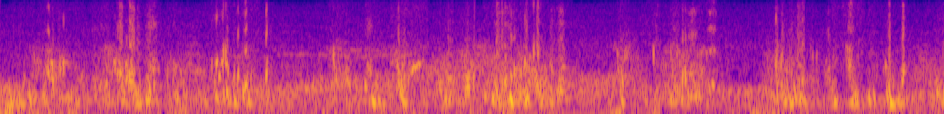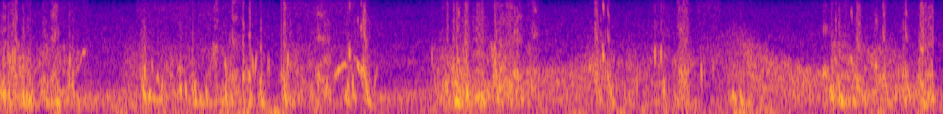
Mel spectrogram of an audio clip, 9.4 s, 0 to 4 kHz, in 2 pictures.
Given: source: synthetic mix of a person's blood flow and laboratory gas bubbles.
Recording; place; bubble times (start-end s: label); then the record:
Doppler ultrasound of blood flow; subclavian vein
0.06-1.39 s: bubbles
1.62-2.38 s: bubbles
2.41-2.87 s: bubbles
3.05-3.62 s: bubbles
3.82-4.58 s: bubbles
4.62-5.17 s: bubbles
5.40-6.62 s: bubbles
6.86-7.44 s: bubbles
7.62-8.54 s: bubbles
8.80-9.44 s: bubbles
From the record:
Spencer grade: 4 (maximum detectable bubble signal sounding continuously throughout systole and diastole of every cardiac period, and overriding the amplitude of the normal cardiac signals); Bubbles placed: anywhere in the cardiac cycle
